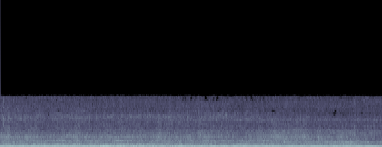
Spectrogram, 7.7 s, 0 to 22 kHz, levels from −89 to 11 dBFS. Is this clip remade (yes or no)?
no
